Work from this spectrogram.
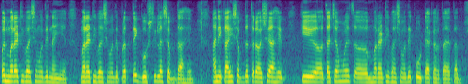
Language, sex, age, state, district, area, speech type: Marathi, female, 30-45, Maharashtra, Nanded, urban, spontaneous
